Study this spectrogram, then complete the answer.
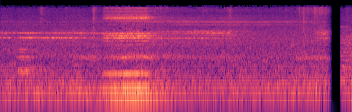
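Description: A metro train rumbles through Saket metro station in Delhi, its wheels and motor swelling louder for a moment amid steady platform noise, with a brief high squeal.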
